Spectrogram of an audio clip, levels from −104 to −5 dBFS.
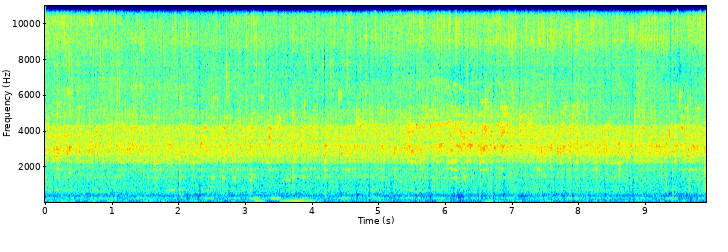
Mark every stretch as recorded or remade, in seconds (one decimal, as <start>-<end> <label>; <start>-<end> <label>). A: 0.0-9.9 recorded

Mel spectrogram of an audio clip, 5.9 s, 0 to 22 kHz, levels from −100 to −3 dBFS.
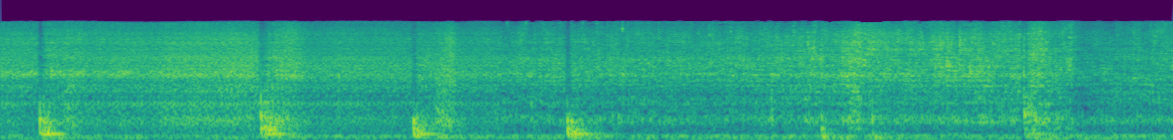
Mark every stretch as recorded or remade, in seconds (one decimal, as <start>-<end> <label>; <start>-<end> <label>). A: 0.0-2.5 remade; 2.5-5.9 recorded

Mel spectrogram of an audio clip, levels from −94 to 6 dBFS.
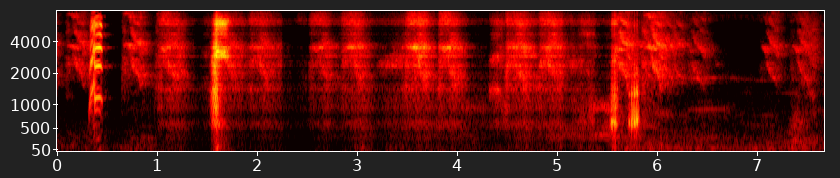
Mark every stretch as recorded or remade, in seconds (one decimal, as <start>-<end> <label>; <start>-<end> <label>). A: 0.0-1.0 recorded; 1.0-5.6 remade; 5.6-7.7 recorded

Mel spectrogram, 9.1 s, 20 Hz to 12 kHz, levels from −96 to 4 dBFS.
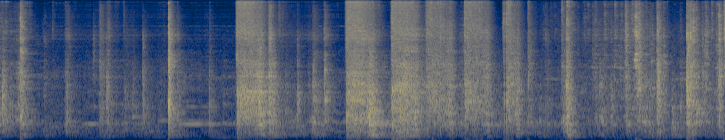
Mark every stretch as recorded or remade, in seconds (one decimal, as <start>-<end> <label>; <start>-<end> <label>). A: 0.0-0.6 recorded; 0.6-5.4 remade; 5.4-9.1 recorded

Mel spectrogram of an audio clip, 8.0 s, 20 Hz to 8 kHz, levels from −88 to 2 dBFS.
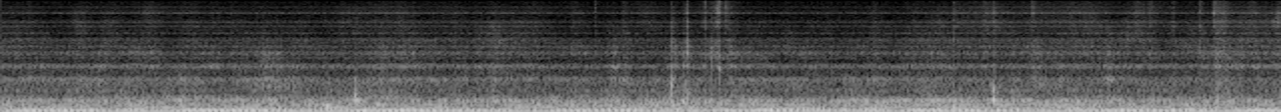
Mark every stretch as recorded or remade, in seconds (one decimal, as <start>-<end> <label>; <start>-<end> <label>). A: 0.0-8.0 remade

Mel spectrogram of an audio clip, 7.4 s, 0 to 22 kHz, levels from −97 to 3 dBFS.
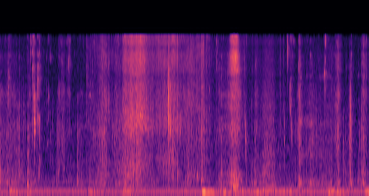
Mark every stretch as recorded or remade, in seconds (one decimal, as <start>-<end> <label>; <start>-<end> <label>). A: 0.0-4.8 recorded; 4.8-5.7 remade; 5.7-7.4 recorded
